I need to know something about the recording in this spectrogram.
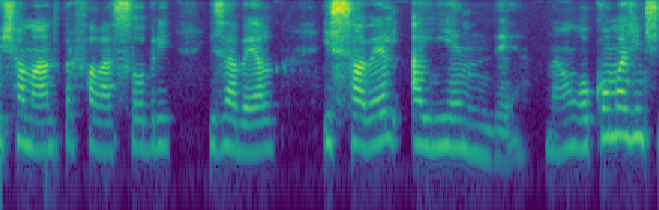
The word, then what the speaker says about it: Allende: A gente tem a tendência de fazer esses dois L's como um LH, Isabel Allende, não? A gente fala, mas a Isabel é chilena, então a pronúncia dela é Isabel Allende, algo assim, né?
